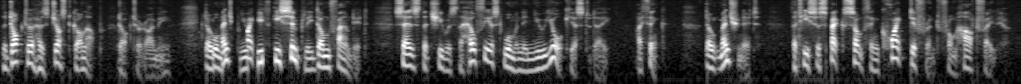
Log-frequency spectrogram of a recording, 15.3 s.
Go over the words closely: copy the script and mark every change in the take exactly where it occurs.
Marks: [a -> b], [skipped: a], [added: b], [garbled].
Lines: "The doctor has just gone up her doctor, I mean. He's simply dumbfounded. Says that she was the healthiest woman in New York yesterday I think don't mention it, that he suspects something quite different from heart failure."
"The doctor has just gone up [skipped: her] doctor, I mean. [garbled] He's simply dumbfounded. Says that she was the healthiest woman in New York yesterday I think don't mention it, that he suspects something quite different from heart failure."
